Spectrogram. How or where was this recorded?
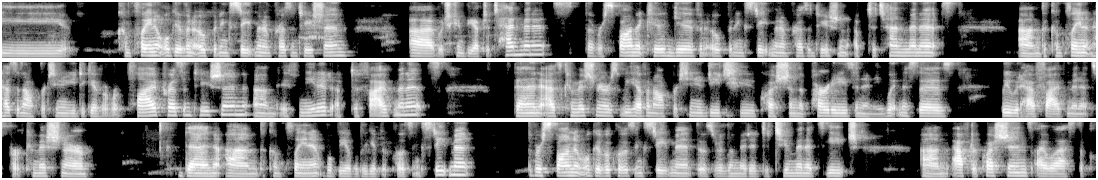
video call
